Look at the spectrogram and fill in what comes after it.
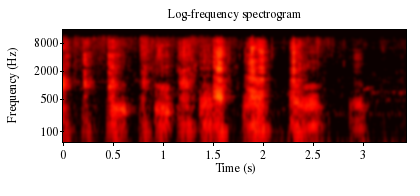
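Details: Pig grunting: a rapid series of about ten short, low, rough grunts and oinks over three and a half seconds, irregularly spaced, some with a harsher, squealing edge, with no other sounds.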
